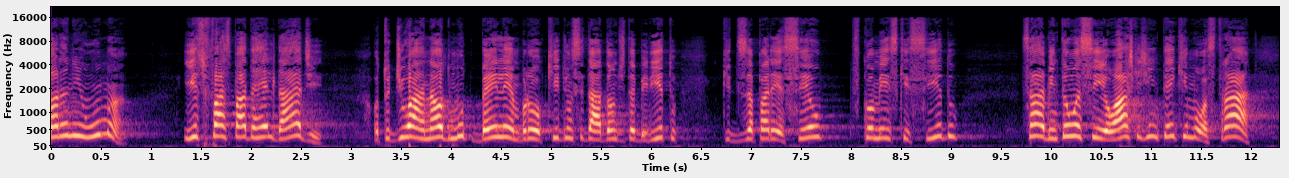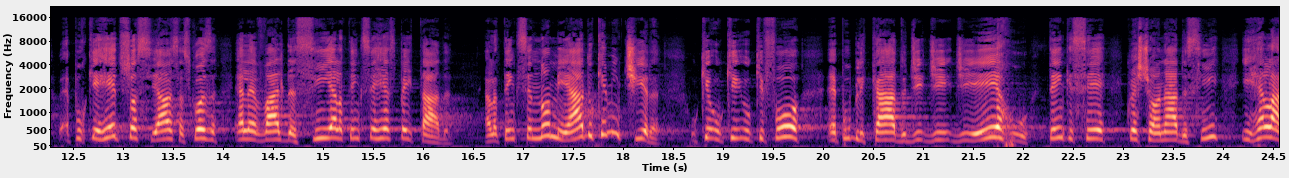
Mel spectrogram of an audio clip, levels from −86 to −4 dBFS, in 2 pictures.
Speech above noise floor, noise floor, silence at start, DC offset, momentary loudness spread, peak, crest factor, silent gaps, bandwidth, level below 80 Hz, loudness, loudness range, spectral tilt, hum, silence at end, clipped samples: 38 dB; -57 dBFS; 0 s; under 0.1%; 14 LU; 0 dBFS; 18 dB; none; 16 kHz; -60 dBFS; -18 LUFS; 5 LU; -2 dB/octave; none; 0 s; under 0.1%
